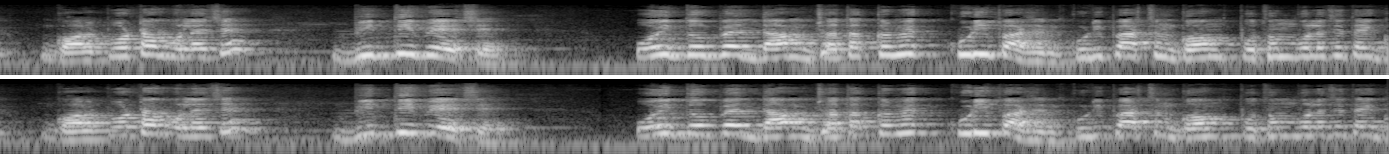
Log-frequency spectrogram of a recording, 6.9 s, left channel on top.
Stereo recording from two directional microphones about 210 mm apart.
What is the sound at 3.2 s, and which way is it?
A man's voice, 50° left (ahead or behind).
